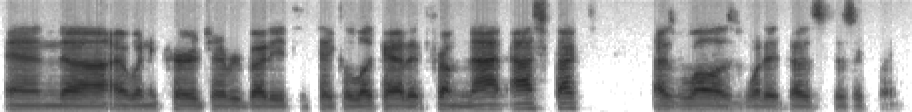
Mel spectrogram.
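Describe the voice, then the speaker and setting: A man speaking in a measured, hesitant way with many fillers, joining a video call to talk about business. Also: low-pitched, level tone, no room sound. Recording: dull lo-fi video call audio.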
